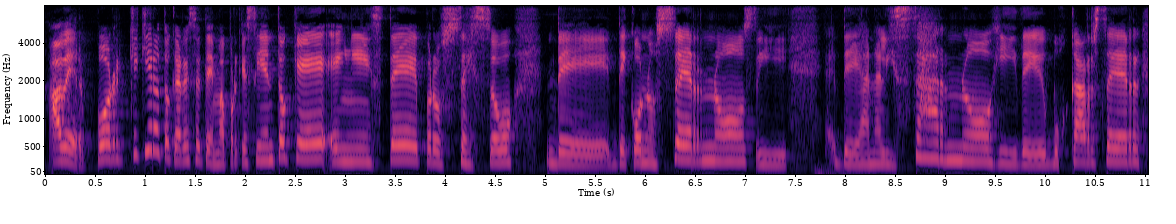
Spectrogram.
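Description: A woman's voice: a little high, slow. A young woman, casually telling her own life story with many fillers and restarts. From Venezuela. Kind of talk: personal storytelling monologue.

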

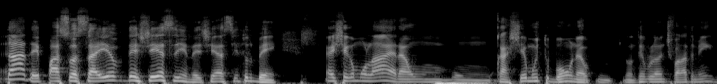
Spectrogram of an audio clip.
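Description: Fast-talking animated man telling a story. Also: mid-range voice. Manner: animated, acts out quotes, laughs often. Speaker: podcast guest telling a fight-world story. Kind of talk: casual storytelling chat.

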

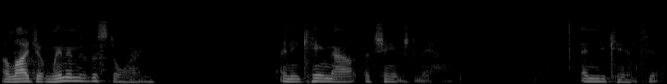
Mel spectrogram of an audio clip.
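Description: A man's voice: medium pitch, fairly even intonation, unhurried, highs cut off, a little hiss or hum. A man preaching a sermon as pastor, talking in a conversational way with loose asides and fillers. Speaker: pastor teaching a sermon series.

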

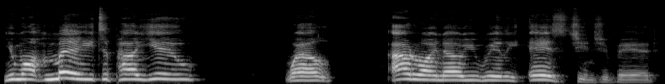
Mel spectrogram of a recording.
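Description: A man voicing a cheeky young male street newsboy with a quick, saucy manner. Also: high-pitched, expressive.

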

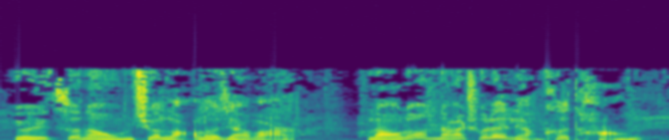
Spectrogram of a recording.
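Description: A young woman telling comic anecdotes in a chatty, animated way, slipping into voices for the people in her stories. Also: medium pitch, quick pace. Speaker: comedy storyteller. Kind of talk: scripted comic monologue. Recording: light background music. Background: faint music.

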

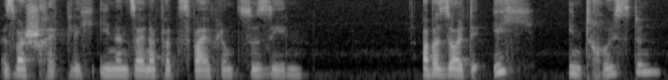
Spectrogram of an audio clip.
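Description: A woman telling a story in the first person, calm and measured. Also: sits low, breathy edge.

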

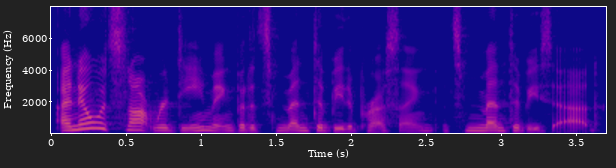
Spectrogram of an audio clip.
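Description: A woman's voice: on the low side, big pitch swings, fairly quick, gravelly, fairly bright tone, dry recording, clean studio sound. A young woman talking casually as a podcast co-host, chatty and rambling with many fillers. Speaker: podcast co-host reviewing a film. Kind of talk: casual chat.

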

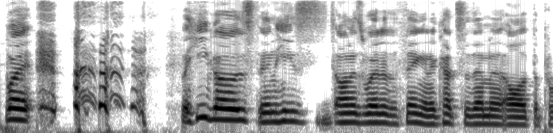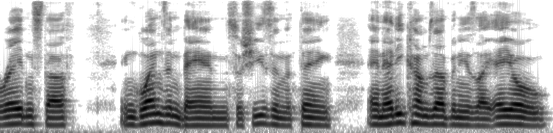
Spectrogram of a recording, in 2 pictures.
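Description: A young man in casual podcast chat, animatedly retelling a cartoon's plot and jumping into high voices for quoted lines. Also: fairly even intonation, moderate pace, dark tone. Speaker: podcast co-host.

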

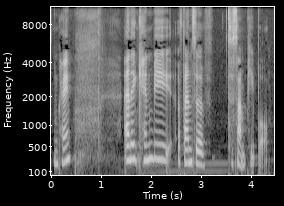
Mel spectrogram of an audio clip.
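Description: A woman's voice: sits high, measured pace, darkish tone, no room sound. A young woman talking casually to camera about her own experience, candid and chatty, often laughing between thoughts. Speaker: vlogger sharing her experience with anxiety. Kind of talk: casual direct-to-camera talk.

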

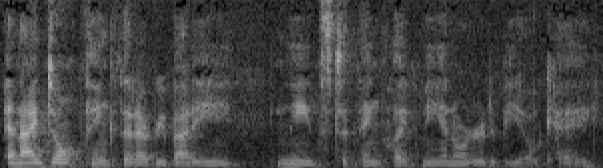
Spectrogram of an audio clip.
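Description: A woman giving an earnest, deliberate personal testimony as an interviewee. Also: rumbling low, poor audio. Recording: interview clip with faint background noise.

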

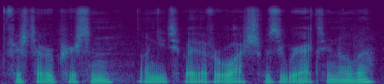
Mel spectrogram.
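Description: A man's voice: sits low, flat delivery, brisk, gravelly, warm tone, breathy edge, dry recording. A young man talking in a casual personal monologue, hesitant and stumbling over his words with many fillers. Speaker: podcast host.

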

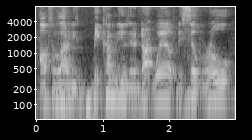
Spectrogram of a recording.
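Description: Quick, slangy young man in echoey room. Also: medium pitch, steady tone, noisy background. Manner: slangy, repeats and restarts phrases. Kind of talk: casual chat among friends. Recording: echoey room with other voices.

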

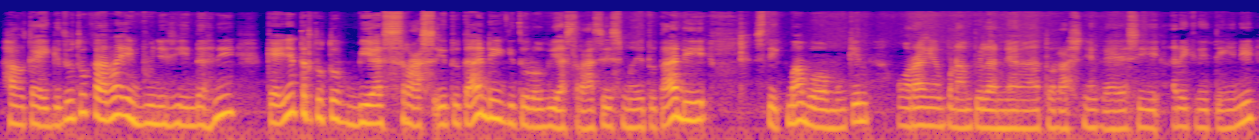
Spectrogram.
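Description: A woman co-hosting a casual conversational chat, talking in a chatty way and getting animated when she retells stories. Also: fairly low pitch, moderate pace, husky.

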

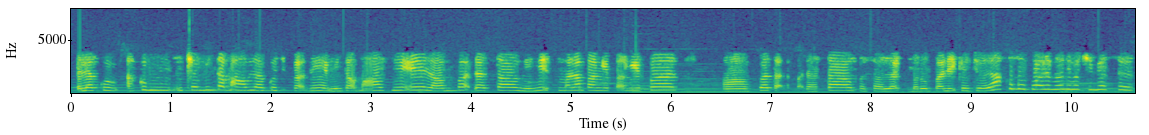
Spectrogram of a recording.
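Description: Fast-talking woman caller. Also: high-pitched, faint music behind, poor audio. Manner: mixes in English phrases, repeats herself while recounting. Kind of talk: personal storytelling on a call-in show.

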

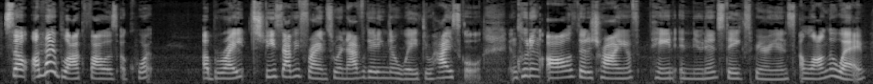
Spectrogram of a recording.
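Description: A young woman talks casually to her listeners as a host giving her opinions. Her speech stumbles a little, as her jaw is sore from freshly tightened braces. Her pitch sits in a middle range for a woman. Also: moderate pace, fairly bright tone, no echo. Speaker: host of a show recapping and reviewing TV series.

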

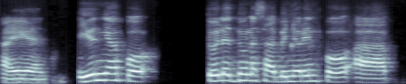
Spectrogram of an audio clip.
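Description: A woman co-host talks in a casual, reflective way, agreeing and building on what the guest said. Her voice is on the lower side for a woman. The sound is dull and lo-fi. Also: animated, a little slow, darkish tone. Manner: reflective, agreeing, mixes Tagalog and English. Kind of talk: casual talk-show chat.

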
